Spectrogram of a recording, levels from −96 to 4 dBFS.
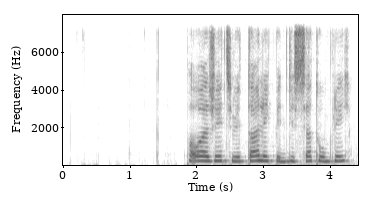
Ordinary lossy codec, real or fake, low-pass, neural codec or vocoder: none; fake; 7.2 kHz; codec, 16 kHz, 4.8 kbps, FACodec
